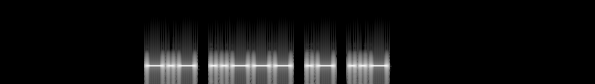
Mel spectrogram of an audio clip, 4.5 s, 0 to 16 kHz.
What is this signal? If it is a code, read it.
Morse code, heard as a keyed tone, about 29 wpm, 700 Hz. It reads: K2AU
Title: Call Signs Repeated 3x - 30wpm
